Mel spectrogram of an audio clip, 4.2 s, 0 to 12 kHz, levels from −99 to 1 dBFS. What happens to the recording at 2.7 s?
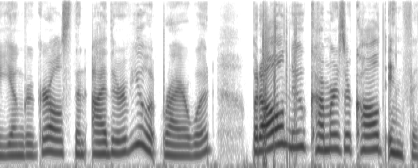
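Right around there you get a burst of loose connector crackle, running from about 2.64 to 2.97 s. A worn or dirty contact is making and breaking as it shifts, chopping the speech, so it comes across as ragged, scratchy crackle.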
